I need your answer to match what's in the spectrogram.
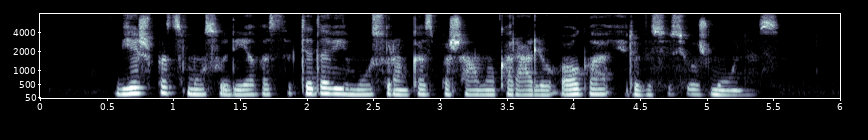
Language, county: Lithuanian, Marijampolė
